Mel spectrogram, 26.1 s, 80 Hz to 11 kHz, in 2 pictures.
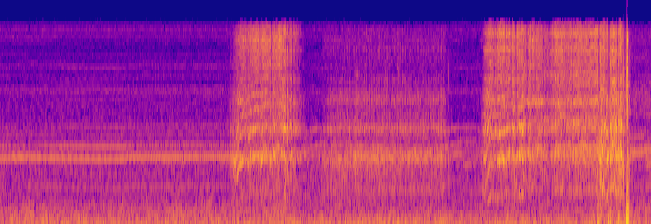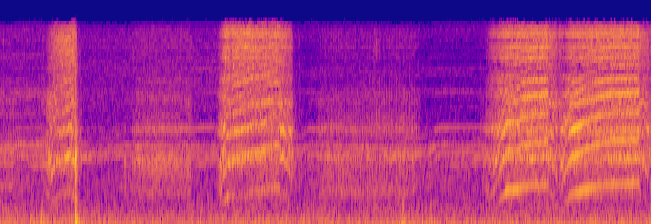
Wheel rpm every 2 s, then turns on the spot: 0, 0, 70, 30, 40, 150, 50, 40, 60, 60, 20, 80, 120.
6-8 18-22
